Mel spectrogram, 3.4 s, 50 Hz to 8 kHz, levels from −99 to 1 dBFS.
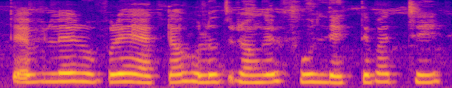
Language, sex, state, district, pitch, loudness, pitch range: Bengali, female, West Bengal, Alipurduar, 255 Hz, -14 LUFS, 245-265 Hz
